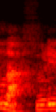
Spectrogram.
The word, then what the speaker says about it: Marc Solé: On est dans un groupe de 13 avec Alexei Lutsenko, Marc Solé, parce que du coup, c'est en catalan, ça se prononce comme ça.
